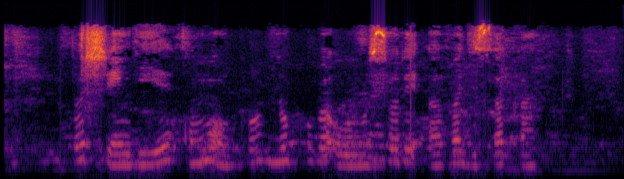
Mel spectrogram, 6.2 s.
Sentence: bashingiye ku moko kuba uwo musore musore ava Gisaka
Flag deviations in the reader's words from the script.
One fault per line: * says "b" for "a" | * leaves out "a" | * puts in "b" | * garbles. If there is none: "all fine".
* puts in "no"
* leaves out "musore"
